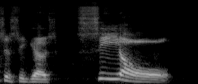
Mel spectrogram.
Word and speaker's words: Seoul: does is read articles, there was the word SEOUL, and he could not pronounce it. How do you pronounce this? He goes, Seoul.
